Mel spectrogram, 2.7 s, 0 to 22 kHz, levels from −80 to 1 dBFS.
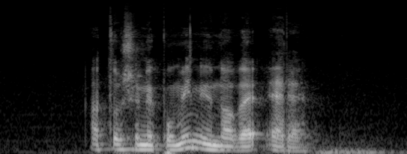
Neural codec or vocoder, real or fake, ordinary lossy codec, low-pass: codec, 44.1 kHz, 7.8 kbps, Pupu-Codec; fake; Opus, 24 kbps; 19.8 kHz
